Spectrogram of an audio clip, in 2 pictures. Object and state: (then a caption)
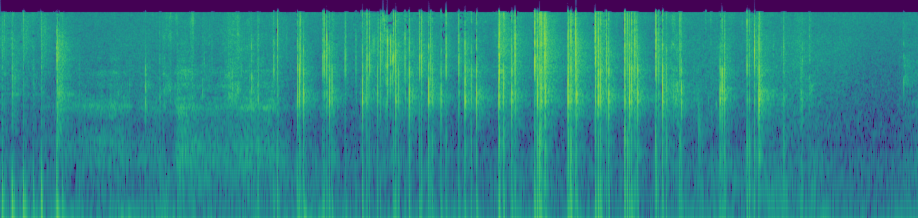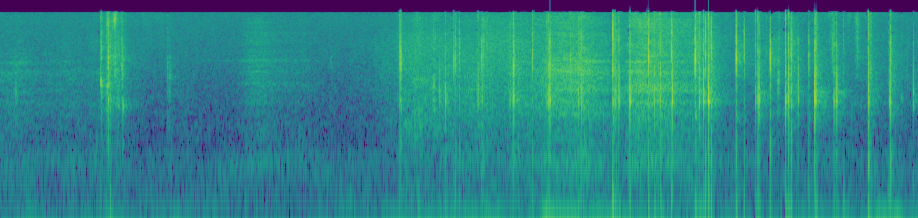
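Plastic deodorant stick. A small Dove deodorant stick in a green and black plastic case is held in both hands and tapped and scratched with fingertips and nails close to the mic. Fast, irregular bursts of sharp, bright plastic clicks give way to a quieter scratchy stretch in the middle. Dense, rapid tapping then resumes to the end.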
